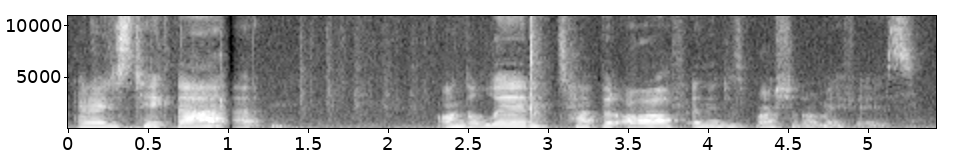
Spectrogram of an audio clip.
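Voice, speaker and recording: A young woman, slightly hoarse from a sore throat, talks casually through a makeup tutorial. She explains each step as she applies it. The sound comes from a webcam in her bedroom. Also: mid-range voice, fairly even intonation, normal speed, pushed and bright, slight background noise. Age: young adult. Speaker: beauty vlogger. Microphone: webcam at desk distance.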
